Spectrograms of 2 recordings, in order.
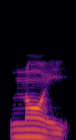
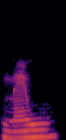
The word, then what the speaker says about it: neu: Itu karena buku kita yang tercinta ini itu pakai noi, neu, noi. Makanya kan dibacanya noi ya teman-teman ya. Neswerk noi bukan Neswerk neu gitu teman-teman.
